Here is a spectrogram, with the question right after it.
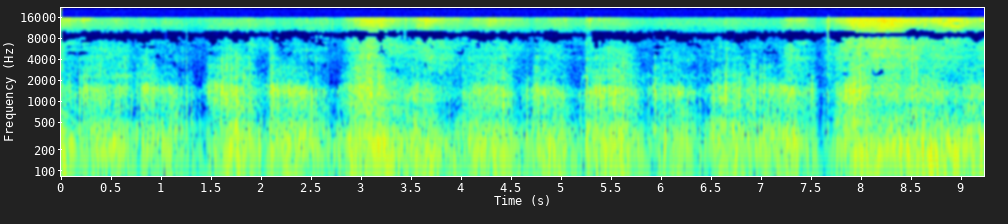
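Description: Long blue nails scratch fast and hard across padded, grey-brown textured woven sofa upholstery. The result is a continuous, dense, low rasping that swells and dips with each stroke, with almost nothing bright above the mid range. It sounds much like a purr.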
